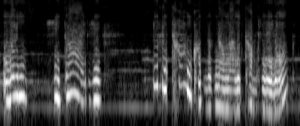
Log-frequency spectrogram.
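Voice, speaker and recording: Bewildered, searching widow, radio drama, plain-spoken, slightly high, mellow voice. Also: female voice, big pitch swings, takes it slowly, exaggerated voice. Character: confused, searching young widow from the Midwest. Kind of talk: old-time radio drama acting. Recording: muffled, noisy radio drama recording.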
